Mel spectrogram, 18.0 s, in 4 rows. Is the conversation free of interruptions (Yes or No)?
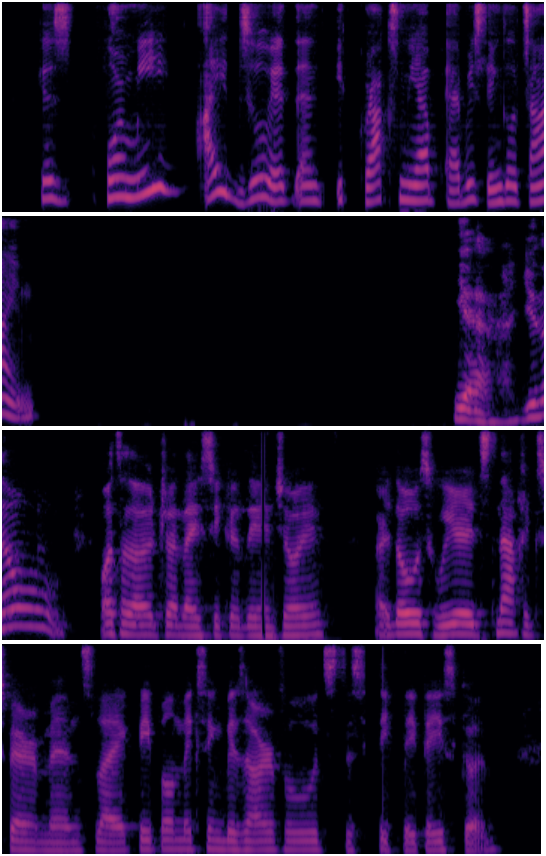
Yes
